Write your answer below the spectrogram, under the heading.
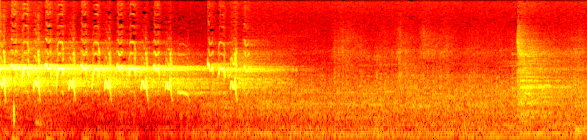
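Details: Indonesian bulbul pouring out a quick run of twittering, slurred notes for about two seconds. The song then fades into quiet background hiss, and one faint later note follows.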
